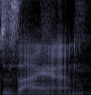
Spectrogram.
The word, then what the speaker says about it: Xian: Hey, my name's Cyan. Pronounced Cyan.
